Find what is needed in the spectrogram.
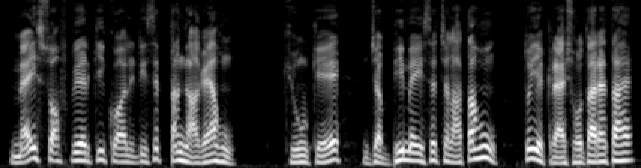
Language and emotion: Urdu, disgusted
